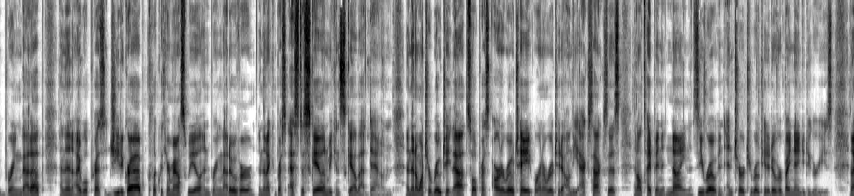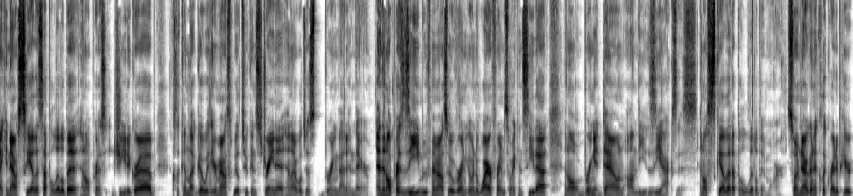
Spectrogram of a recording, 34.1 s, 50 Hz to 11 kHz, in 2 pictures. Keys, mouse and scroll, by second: 0.9 shift+middle click, 1.1 scroll up 1, 1.2-2.2 middle drag, 2.2 g, 5.1-5.5 scroll up 4, 5.5 s, 6.7-7.7 shift+middle drag, 7.7 scroll up 1, 9.6 r, 14.5-16.5 middle drag, 16.5 scroll up 1, 16.5 shift+middle click, 17.3 s, 24.4 shift+middle click, 24.5 scroll down 1, 24.8 z, 26.5 scroll up 1, 26.6 middle click, 27.3 s, 27.7 middle click, 28.1 g, 30.6 scroll down 1, 30.6 middle click, 31.0 s, 32.4 middle click, 32.6 scroll up 2, 32.8-34.1 shift+middle drag.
